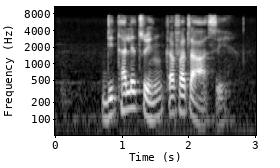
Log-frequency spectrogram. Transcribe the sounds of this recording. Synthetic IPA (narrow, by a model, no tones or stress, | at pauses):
ditʰalet͡sʼweŋ̩kʼafat͡ɬa̰ːsɪ̰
